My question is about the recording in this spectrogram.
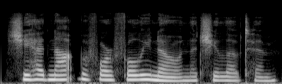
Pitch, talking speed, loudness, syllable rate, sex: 200 Hz, 215 wpm, -15 LUFS, 5.2 syllables/s, female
